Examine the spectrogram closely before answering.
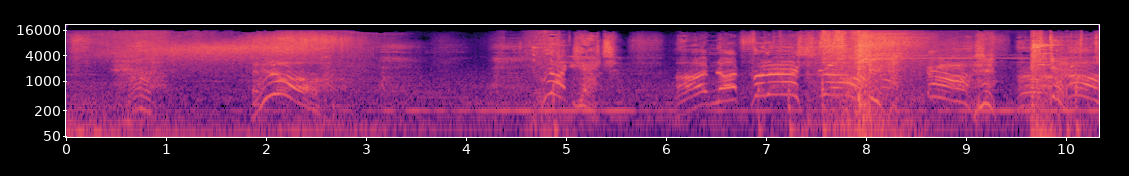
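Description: A young man speaks with a sneer, close and clear.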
